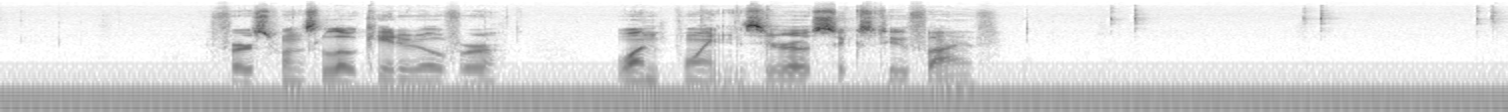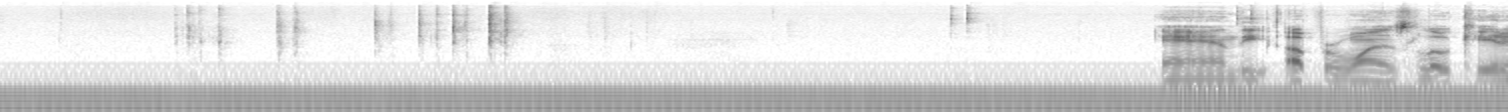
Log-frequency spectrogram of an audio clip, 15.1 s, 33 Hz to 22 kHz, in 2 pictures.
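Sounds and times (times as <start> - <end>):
steady low hum: 0.0 - 15.0
computer keyboard typing: 8.4 - 10.2.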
